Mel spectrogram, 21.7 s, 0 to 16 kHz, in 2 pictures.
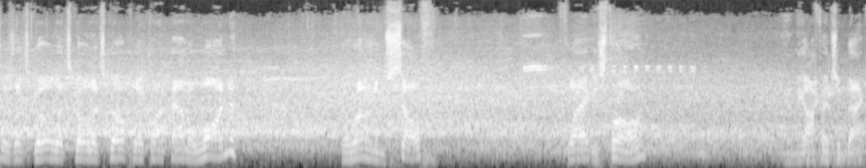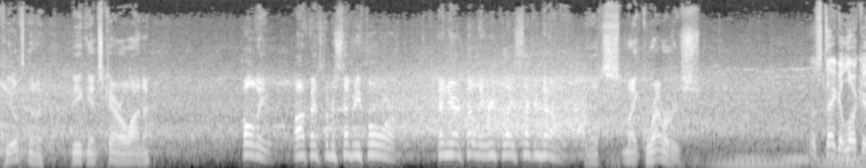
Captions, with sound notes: Newton says, let's go, let's go, let's go. Play clock down to 1. He'll run it himself. Flag is thrown-- [whistle blowing] --in the offensive backfield. It's going to be against Carolina. Holding, offense, number 74. [cheering] 10-yard penalty, replay second down. That's Mike Remmers.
